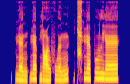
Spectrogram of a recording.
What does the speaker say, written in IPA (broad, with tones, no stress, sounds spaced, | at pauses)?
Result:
p ɥ ɛ˨˩ n p ɥ ɛ˥˩ p j ɑ˨˩ ʊ̯ f w ə˧˥ n | t͡ɕʰ ɥ ɛ˥˩ p u˥ l j ɛ˥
